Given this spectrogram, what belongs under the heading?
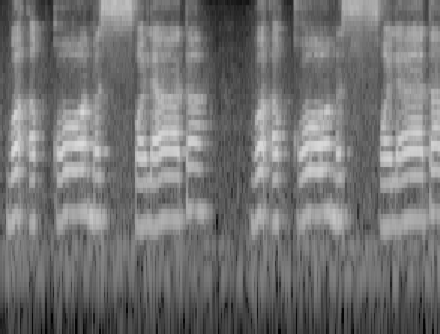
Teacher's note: صاد کے اوپر سیٹی کی آواز پیدا کرتے ہوئے صاد کو پر پڑھا جائے گا، تشدید ہے، سختی کیجیے۔ · صلوتا نہیں کہنا، صلاة لا باریک ہو جائے گا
